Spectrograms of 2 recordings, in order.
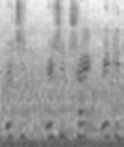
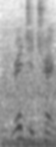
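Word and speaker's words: Rigitrac: bigger version of this rigid track. How do you even pronounce its name? R-I-G-I-T-R-A-C. Rigid track, probably.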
